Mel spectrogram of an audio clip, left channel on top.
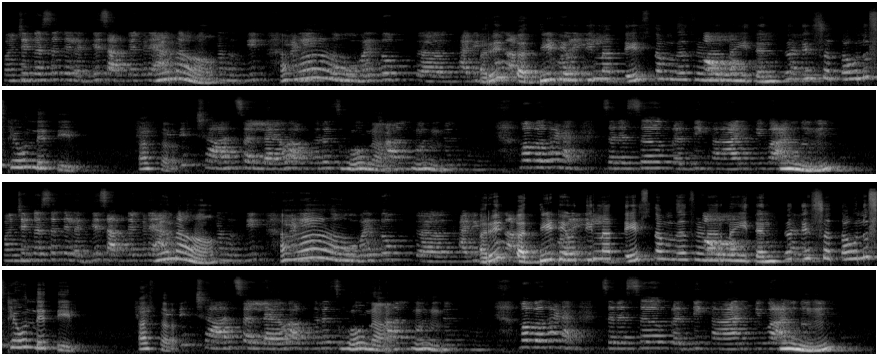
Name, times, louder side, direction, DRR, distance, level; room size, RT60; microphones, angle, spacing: voice 1, 0.0-1.9 2.1-5.2 5.4-6.1 7.0-8.1 10.1-10.2 10.7-16.8, right 1 dB, 65° right, -3 dB, 3.1 m, -35 dB
voice 2, 1.5-2.2 2.8-3.6 4.8-9.5 10.1-10.5 12.1-13.2 16.5-17.1, right 3 dB, 35° right, 11 dB, 0.5 m, -27 dB
13.5 x 4.6 x 2.4 m, 0.79 s
head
